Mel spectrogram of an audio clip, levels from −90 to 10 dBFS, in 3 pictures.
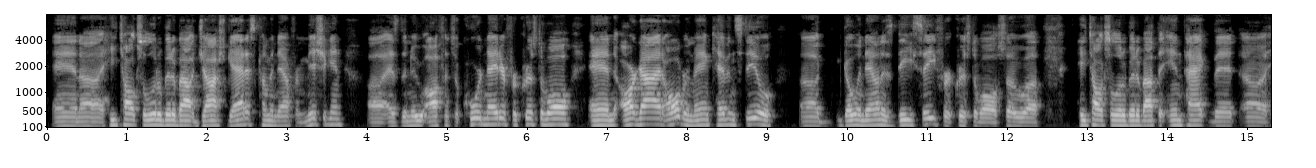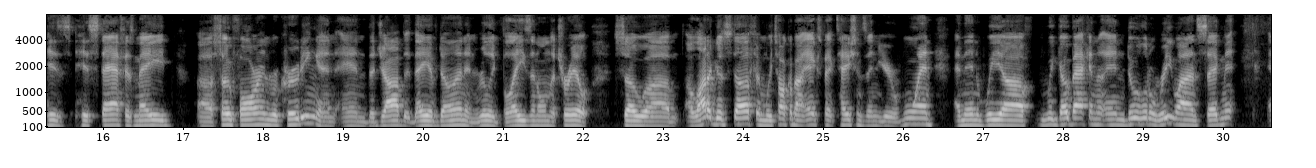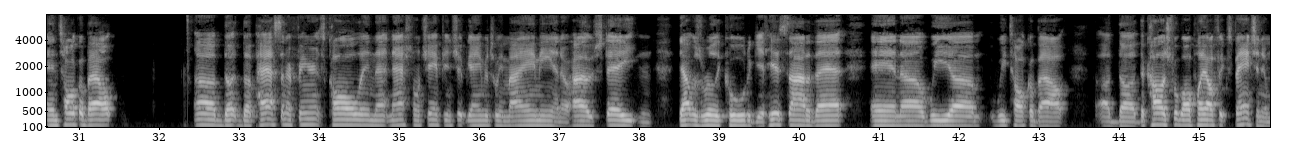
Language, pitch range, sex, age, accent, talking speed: English, 125-145 Hz, male, 20-39, American, 195 wpm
